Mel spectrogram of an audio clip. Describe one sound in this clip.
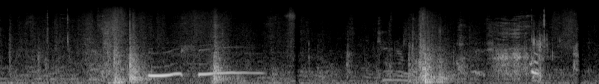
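A playpen's frame rattles and creaks as someone climbs in.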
